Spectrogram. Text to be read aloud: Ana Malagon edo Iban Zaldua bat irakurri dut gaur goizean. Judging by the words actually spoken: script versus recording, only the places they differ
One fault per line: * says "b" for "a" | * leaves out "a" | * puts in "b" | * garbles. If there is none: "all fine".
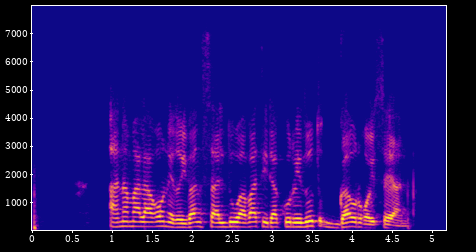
all fine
